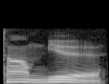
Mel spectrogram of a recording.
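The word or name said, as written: tant pis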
